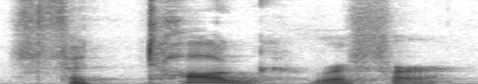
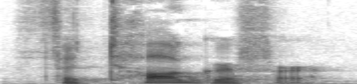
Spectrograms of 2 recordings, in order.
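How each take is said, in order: First: Photographer with TOG stressed, slow. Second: Photographer at normal pace, TOG stressed. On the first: Teacher modelling a word for students, slow. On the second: Teacher repeating the word at normal speed. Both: Shown as a demonstration. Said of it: "the tog sound".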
